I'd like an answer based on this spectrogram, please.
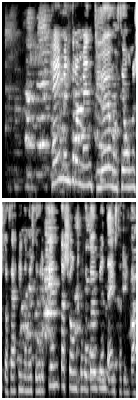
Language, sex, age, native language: Icelandic, female, 30-39, Icelandic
